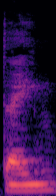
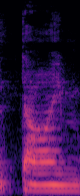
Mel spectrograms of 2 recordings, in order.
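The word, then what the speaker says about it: Daim: I refuse to call it a dame bar. It's a dime bar. Even though that's not grammatically grammatically that's not correct.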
